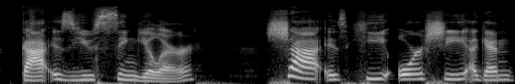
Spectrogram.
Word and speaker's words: siya: And again, just to point out the pronunciation, it looks like it should be pronounced siya, but it's usually pronounced siya, siya.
